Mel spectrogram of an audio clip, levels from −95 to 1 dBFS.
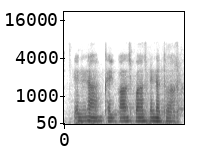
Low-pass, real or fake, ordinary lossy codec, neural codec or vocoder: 7.2 kHz; fake; Opus, 24 kbps; codec, 16 kHz in and 24 kHz out, 0.6 kbps, FireRedTTS-2 codec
